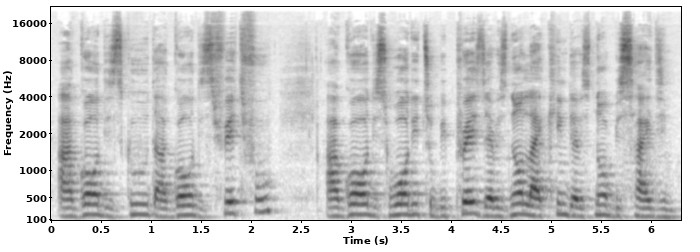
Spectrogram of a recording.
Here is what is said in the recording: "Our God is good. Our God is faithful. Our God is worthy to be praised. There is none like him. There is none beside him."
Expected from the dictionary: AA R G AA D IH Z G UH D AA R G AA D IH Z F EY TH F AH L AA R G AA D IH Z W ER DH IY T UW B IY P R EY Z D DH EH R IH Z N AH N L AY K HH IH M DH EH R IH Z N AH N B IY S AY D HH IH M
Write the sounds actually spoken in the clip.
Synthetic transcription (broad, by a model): AA G AA D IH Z G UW D AA G AA D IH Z F EY T F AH L AA G AA D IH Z W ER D IY T UW B IY P R EY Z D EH R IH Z N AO L AY K HH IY M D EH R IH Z N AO B IY S AY D HH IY M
